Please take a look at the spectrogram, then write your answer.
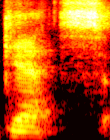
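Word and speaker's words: Goetz: Urban tells us that it's pronounced Getz, apparently. I read it wrong.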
